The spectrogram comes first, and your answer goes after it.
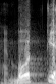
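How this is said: The first vowel is a rounded 'o' sound.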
